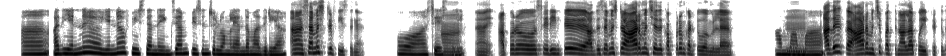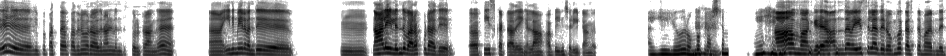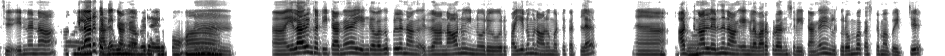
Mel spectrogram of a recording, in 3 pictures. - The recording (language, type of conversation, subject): Tamil, podcast, சுயமாக உதவி கேட்க பயந்த தருணத்தை நீங்கள் எப்படி எதிர்கொண்டீர்கள்?
- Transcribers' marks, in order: in English: "செமஸ்டர்"; in English: "செமஸ்டர்"; alarm; laughing while speaking: "ஆமாங்க அந்த வயசுல அது ரொம்ப கஷ்டமா இருந்துச்சு"; laughing while speaking: "இருக்குமே"; unintelligible speech; other background noise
